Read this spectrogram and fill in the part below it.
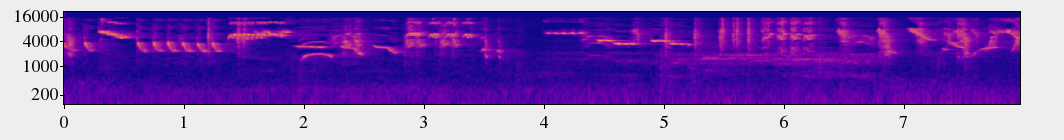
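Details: Sulingan gunung in full gacor song, used as a master recording for teaching other birds: quick sequences of sharp high whistles, downslurred notes and chattering trills, with brief pauses between phrases.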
